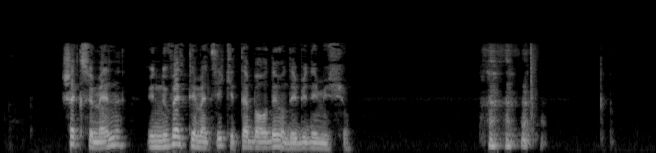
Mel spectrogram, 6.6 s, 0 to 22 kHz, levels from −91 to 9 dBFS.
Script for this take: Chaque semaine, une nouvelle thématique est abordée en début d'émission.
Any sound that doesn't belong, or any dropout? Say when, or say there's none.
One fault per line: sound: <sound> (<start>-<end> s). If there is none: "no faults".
sound: laugh (4.8-5.5 s)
